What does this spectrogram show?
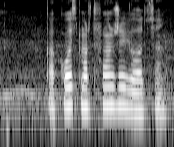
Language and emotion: Russian, sad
